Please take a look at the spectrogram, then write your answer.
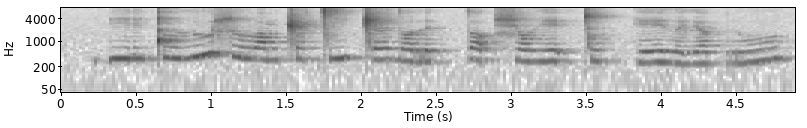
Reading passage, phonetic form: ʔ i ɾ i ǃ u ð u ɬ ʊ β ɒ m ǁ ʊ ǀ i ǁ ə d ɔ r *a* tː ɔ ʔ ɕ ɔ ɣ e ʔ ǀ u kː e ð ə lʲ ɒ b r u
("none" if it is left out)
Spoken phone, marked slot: ə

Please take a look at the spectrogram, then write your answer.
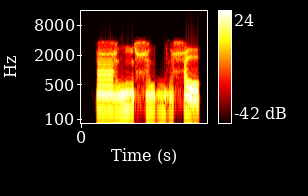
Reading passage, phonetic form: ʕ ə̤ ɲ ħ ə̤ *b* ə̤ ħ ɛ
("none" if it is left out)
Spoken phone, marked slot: b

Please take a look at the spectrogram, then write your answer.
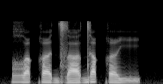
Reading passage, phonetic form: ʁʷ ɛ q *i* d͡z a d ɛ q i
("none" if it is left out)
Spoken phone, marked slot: e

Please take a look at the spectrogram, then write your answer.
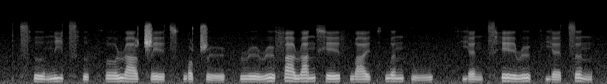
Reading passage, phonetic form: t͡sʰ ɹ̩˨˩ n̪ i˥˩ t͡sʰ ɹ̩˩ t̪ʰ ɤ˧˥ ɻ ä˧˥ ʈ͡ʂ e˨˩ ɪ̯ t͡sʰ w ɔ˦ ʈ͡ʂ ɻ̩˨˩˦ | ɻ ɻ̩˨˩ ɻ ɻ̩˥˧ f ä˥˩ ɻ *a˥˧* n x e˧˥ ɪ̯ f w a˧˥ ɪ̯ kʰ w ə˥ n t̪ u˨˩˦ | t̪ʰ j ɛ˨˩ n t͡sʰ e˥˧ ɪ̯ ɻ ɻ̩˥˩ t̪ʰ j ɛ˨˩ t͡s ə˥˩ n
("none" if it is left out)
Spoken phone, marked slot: a˥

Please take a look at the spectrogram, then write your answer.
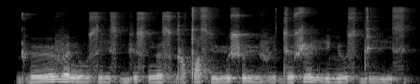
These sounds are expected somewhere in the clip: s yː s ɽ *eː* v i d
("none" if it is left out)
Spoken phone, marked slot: yː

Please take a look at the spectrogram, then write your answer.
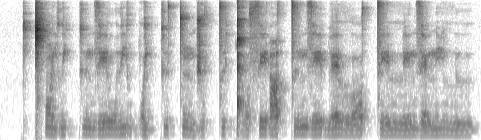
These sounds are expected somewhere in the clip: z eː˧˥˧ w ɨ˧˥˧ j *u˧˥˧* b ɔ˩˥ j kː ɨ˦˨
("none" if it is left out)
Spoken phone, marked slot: u˩˥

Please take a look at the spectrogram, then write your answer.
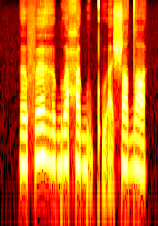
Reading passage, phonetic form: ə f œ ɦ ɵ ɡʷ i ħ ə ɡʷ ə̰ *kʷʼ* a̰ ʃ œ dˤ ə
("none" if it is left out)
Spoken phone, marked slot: kʷʼ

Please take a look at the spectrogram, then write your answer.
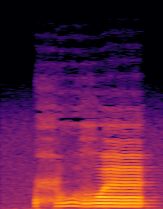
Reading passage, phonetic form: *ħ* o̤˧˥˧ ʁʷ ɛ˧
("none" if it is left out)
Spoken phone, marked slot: ħ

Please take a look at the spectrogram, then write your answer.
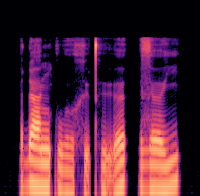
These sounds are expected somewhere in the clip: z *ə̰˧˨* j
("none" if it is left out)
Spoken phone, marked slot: ə˨˦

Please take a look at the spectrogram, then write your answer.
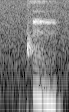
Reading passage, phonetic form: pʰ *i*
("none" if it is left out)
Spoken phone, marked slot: i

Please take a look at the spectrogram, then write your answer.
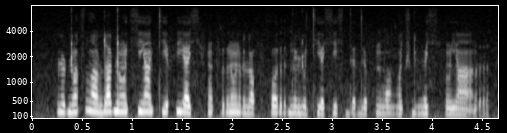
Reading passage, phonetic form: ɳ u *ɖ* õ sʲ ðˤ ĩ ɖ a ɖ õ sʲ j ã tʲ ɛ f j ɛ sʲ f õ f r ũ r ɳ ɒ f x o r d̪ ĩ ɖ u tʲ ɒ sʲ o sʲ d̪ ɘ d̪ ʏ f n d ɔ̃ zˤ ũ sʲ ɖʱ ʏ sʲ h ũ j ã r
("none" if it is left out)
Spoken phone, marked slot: ɖ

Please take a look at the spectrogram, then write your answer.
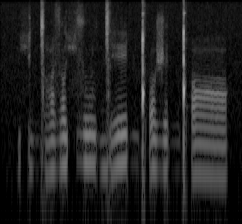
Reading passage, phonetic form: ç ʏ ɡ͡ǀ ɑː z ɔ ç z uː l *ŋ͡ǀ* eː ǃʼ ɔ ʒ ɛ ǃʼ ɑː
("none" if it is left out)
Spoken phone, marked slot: ɡ͡ǀ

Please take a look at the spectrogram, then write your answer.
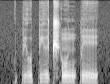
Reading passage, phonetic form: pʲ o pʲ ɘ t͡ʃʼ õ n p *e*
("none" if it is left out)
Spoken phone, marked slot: e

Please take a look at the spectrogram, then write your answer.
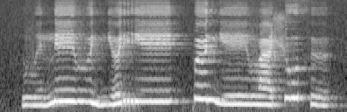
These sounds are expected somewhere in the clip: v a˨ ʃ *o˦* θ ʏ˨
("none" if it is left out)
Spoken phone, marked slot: o˦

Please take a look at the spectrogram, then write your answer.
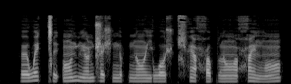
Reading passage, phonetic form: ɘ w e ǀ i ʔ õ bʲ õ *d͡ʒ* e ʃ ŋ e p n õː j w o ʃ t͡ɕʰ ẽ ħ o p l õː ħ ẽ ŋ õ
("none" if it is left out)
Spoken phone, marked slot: ɖ͡ʐ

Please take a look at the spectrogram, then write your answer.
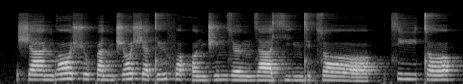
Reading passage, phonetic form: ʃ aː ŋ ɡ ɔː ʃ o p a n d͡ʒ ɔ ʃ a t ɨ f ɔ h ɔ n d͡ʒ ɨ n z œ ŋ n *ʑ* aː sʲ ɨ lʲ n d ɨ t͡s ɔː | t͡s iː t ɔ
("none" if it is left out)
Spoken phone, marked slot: z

